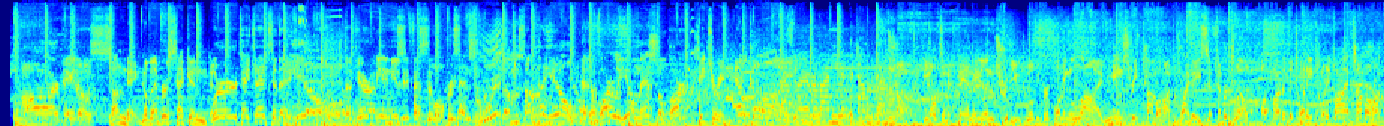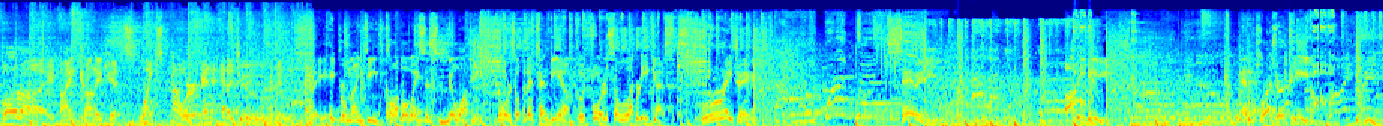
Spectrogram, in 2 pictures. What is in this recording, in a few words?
concert, commercial; commercial voice over services with radio and television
